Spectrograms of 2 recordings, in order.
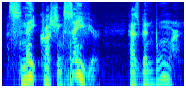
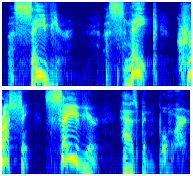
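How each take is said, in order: First: Quiet but voiced, much softer than the talk around it; soft voiced repeat. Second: Like telling a sacred secret; slow breathy announcement; awed whisper. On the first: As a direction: let it land gently. Preacher repeats, softly voiced. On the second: Acted. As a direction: whisper the news slowly, with wonder. Angel's announcement, hushed.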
